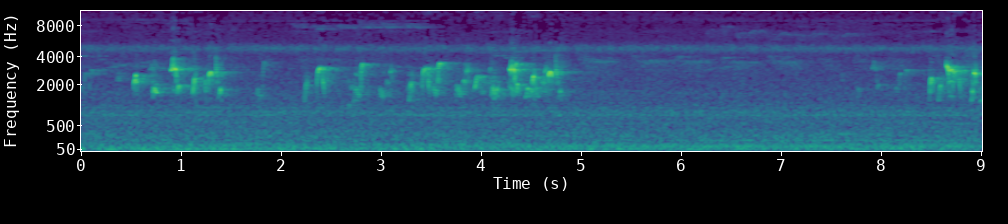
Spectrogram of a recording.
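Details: Caged bulbul, two months in the cage, used as a lure: bursts of bubbly, warbled mid-pitched phrases in short clusters with pauses between, over a steady hiss of background noise and insect hum.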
